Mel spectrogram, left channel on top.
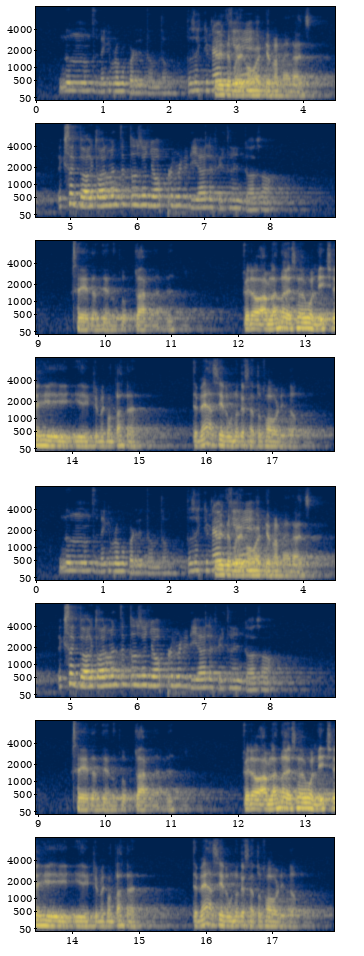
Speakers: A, on the right; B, on the right.
A: No, no tenés que preocuparte tanto. Entonces, creo
B: Sí, te
A: que,
B: puedes ir con cualquier remera. es-
A: exacto, actualmente entonces yo preferiría las fiestas en casa.
B: Sí, te entiendo totalmente. Pero hablando de eso de boliches y, y que me contaste, te voy a decir uno que sea tu favorito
